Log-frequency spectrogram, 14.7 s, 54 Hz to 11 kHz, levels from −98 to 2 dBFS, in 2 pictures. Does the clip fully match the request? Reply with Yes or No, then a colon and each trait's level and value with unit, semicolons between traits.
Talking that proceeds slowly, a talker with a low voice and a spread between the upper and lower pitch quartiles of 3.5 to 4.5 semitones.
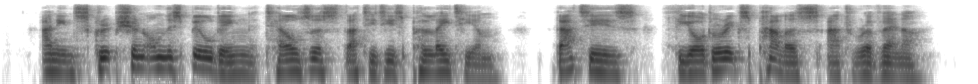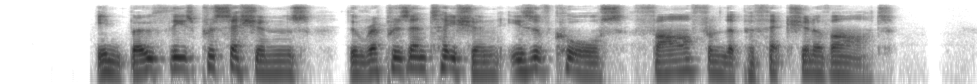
Yes: slow, 130 wpm; low, 115 Hz; average, 3.9 semitones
